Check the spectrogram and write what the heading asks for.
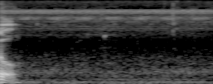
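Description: Faint, steady high-pitched chorus of crickets, after the tail of a spoken word at the very start.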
